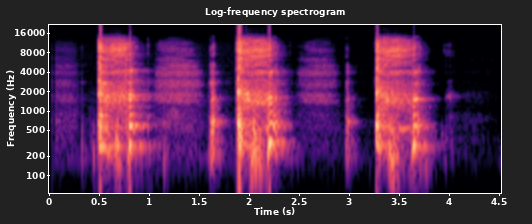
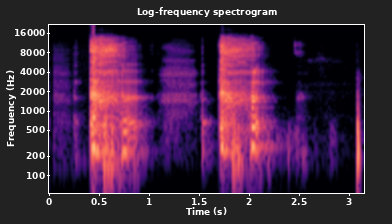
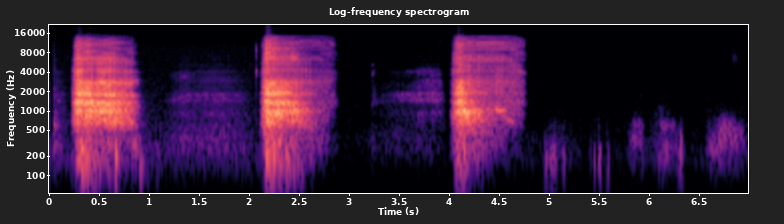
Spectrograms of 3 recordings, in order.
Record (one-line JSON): {"three_cough_length": "4.5 s", "three_cough_amplitude": 32768, "three_cough_signal_mean_std_ratio": 0.42, "cough_length": "3.2 s", "cough_amplitude": 32768, "cough_signal_mean_std_ratio": 0.38, "exhalation_length": "7.0 s", "exhalation_amplitude": 32715, "exhalation_signal_mean_std_ratio": 0.35, "survey_phase": "beta (2021-08-13 to 2022-03-07)", "age": "45-64", "gender": "Female", "wearing_mask": "No", "symptom_none": true, "smoker_status": "Never smoked", "respiratory_condition_asthma": false, "respiratory_condition_other": false, "recruitment_source": "REACT", "submission_delay": "1 day", "covid_test_result": "Negative", "covid_test_method": "RT-qPCR", "influenza_a_test_result": "Unknown/Void", "influenza_b_test_result": "Unknown/Void"}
